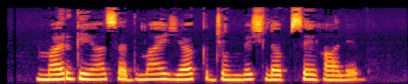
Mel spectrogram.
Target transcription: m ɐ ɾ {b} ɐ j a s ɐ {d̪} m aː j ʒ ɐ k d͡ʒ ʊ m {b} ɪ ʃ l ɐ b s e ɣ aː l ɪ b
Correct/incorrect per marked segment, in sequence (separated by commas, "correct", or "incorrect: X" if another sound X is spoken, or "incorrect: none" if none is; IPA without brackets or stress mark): incorrect: ɡ, correct, correct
